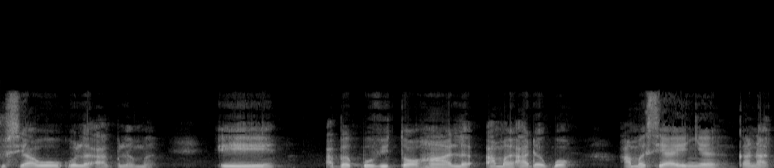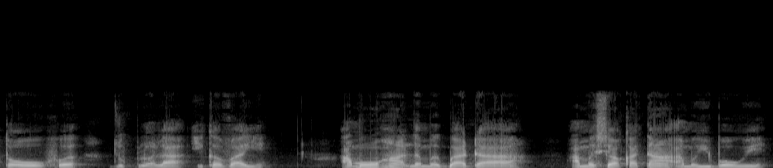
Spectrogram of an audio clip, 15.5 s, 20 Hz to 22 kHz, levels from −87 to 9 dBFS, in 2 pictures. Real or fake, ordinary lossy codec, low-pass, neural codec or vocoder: real; AAC, 48 kbps; 9.9 kHz; none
